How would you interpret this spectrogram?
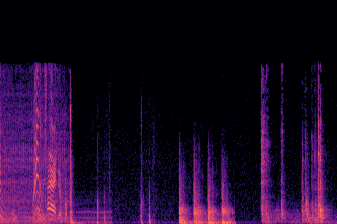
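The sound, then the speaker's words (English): Sharp knocks rap on a wooden door, a couple of single taps followed by quick clustered bursts of three or four, fairly loud, after a brief squeaky tonal sound at the start. “And Rita knocked on our door.”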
